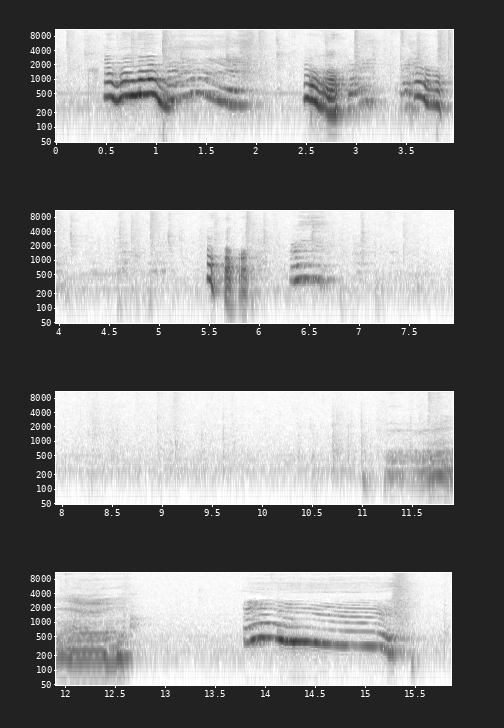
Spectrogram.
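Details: Six-year-old Keeshond and German Shepherd mix dog 'talking' indoors: a series of drawn-out, wavering howls and moans with sliding pitch, in bursts of one to two seconds separated by pauses, in a small room.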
